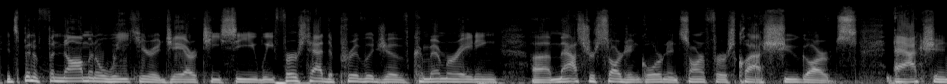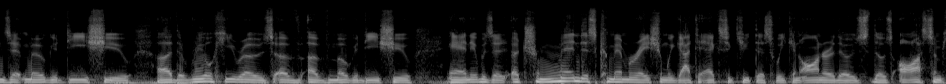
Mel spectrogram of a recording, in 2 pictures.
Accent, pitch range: American, 105-125 Hz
